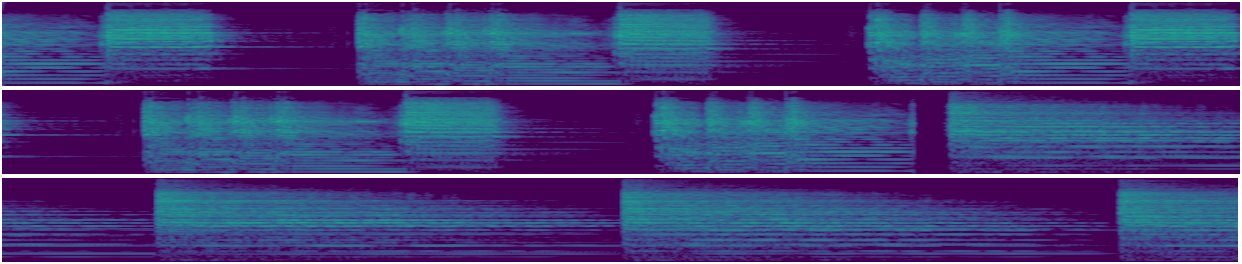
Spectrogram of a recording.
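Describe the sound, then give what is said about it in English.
Two distorted electric guitars, lead and rhythm, with spring reverb play choppy, rhythmic chord stabs, then switch to big sustained chords that ring out and decay with a washy reverb tail. Loud, with no voices. “Both electric guitars with sort of like a distortion spring reverb kind of a sound on it.”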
